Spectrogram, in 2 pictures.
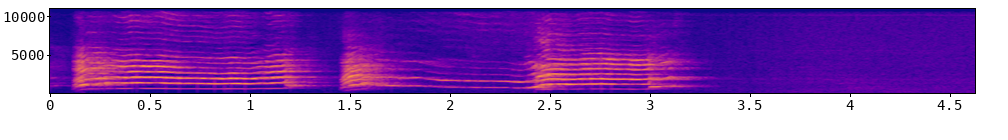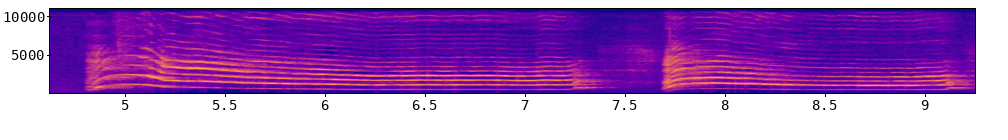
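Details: Tibetan Spaniel male howling his alarm call out of separation anxiety as his owner departs. Long, sustained, mournful howls, some rising at the start, broken by a silent pause and then resumed twice, loud and harmonic-rich, like a dog in pain.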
